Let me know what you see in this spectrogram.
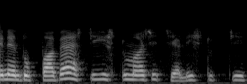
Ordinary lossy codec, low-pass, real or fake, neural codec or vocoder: none; 5.4 kHz; real; none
